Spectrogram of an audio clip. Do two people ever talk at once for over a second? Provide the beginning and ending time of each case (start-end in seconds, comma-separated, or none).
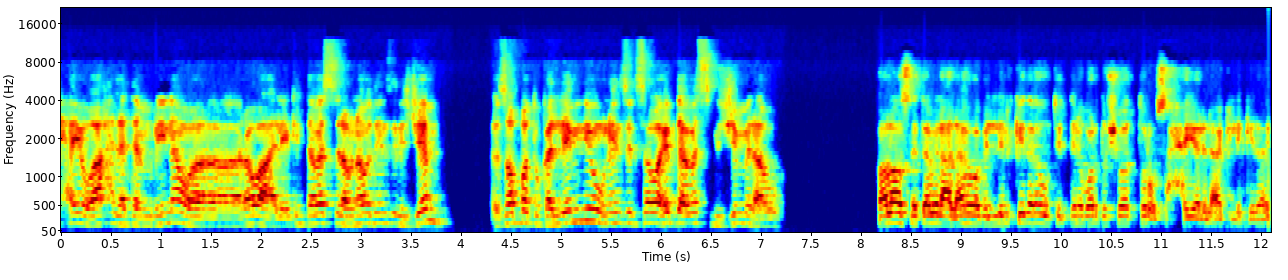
none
